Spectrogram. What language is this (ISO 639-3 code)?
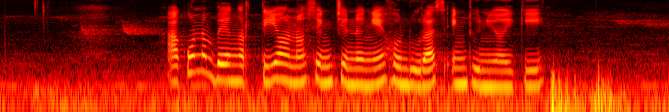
jav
